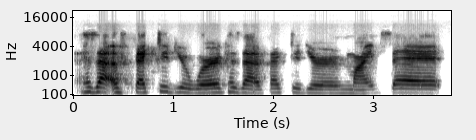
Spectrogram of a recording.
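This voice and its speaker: A woman hosting a casual online panel and putting quick questions to the guests. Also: lowish voice, fairly even intonation, a bit bright. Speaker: host. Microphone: video call. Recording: slightly dull video call audio.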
